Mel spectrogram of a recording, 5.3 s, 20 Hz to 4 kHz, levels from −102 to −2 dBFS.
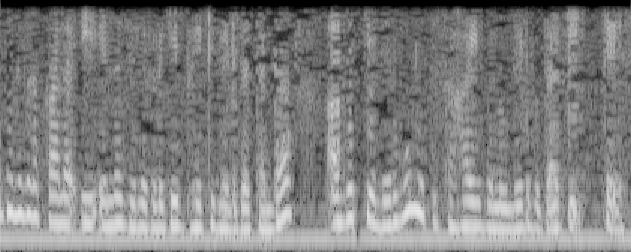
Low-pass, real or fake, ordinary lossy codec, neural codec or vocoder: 3.6 kHz; real; AAC, 32 kbps; none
